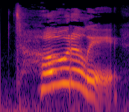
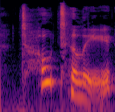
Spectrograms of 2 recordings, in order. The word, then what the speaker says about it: totally: Next, totally. So again, that middle T turns into a D sound. It's not totally, it's totally. Totally. That stress on the first syllable too.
